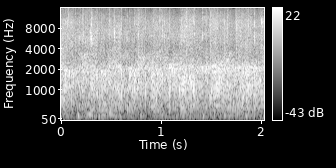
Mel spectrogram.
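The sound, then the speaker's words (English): Audience applause at the close of a talk on nationalism and democracy: dense, even clapping from a crowd, loud and continuous throughout, with no pauses and no voices over it. “Let's have a big round of applause”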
